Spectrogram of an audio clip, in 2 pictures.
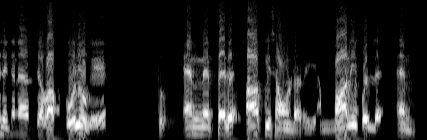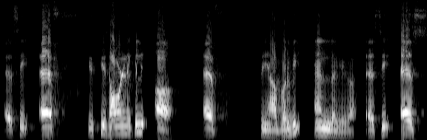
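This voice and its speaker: A man's voice: on the high side, moderate pace, no room sound, low-quality recording. A man teaching English grammar, explaining step by step and repeating examples patiently. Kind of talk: classroom grammar lesson.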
